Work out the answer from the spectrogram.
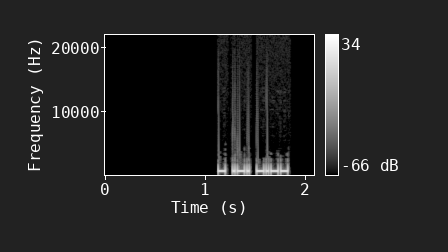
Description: Morse code, heard as a keyed tone, about 49 wpm, 700 Hz. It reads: TRY
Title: Top 200 Words 50wpm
